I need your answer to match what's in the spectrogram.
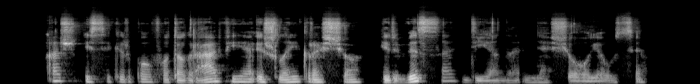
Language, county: Lithuanian, Vilnius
